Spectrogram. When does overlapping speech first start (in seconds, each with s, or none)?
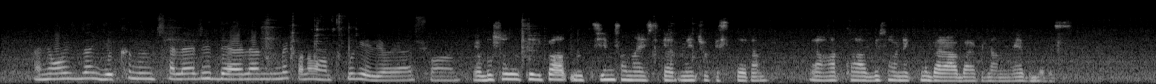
none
